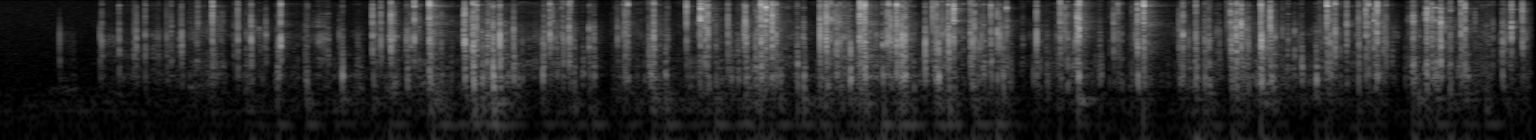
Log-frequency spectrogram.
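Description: Fingertips with long painted nails rapidly type on a full-size orange plastic computer keyboard resting on a wooden desk. Dense, bright clicking and tapping comes from the hollow key switches, each stroke short and crisp with almost no ring, over a faint low steady hum.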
